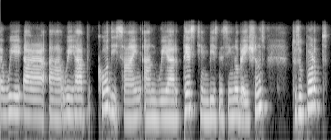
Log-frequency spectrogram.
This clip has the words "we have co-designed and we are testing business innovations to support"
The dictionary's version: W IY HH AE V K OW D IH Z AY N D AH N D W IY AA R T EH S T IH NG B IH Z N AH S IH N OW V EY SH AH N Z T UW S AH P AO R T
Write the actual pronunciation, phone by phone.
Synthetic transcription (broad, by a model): W IY HH AE V K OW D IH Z AY N AH N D W IY AA R T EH S T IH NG B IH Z N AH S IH N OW V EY SH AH N S T UW S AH P AO R T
